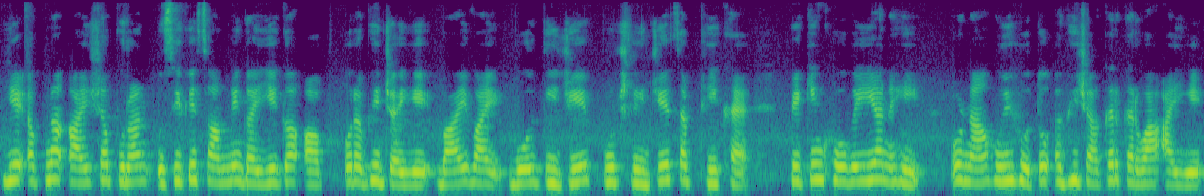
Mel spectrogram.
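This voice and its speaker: A woman's voice: a little high, fairly even intonation, a little slow, a little mellow, slight background noise, close to an everyday voice, poor audio. A woman voicing a spirited young female student who pleads and pouts. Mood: pouty. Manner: pleading, pouty.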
